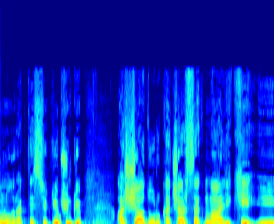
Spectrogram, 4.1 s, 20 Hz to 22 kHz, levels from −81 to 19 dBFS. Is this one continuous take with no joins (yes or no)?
no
